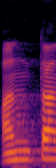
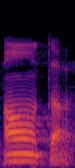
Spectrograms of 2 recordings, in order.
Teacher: اخفا کا معنی ہے چھپانا، یعنی نون ساکینہ تنوین کے بعد اگر حروف اخفا میں سے کوئی حرف آ جائے تو اخفا ہوگا، یعنی نون کو ظاہر نہیں کریں گے بلکہ نون کی آواز کو ناک میں لے جائیں گے. اونتا، اونتا، انتا نہیں پڑھیں گے، اونتا.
